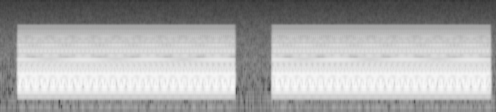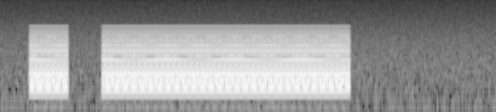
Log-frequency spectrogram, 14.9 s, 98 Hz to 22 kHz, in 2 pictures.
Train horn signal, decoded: 2 long, 1 short, 1 long

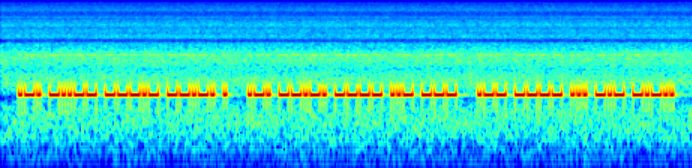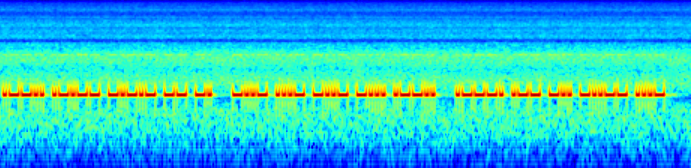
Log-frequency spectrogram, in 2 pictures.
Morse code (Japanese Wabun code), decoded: ナユスシヘ ナシコウレ ヤコラワキ ヱテサヨタ マクマハヱ セヤホユク

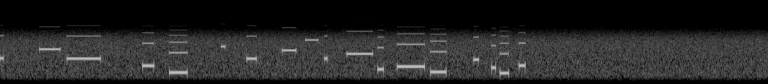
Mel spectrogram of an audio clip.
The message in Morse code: none

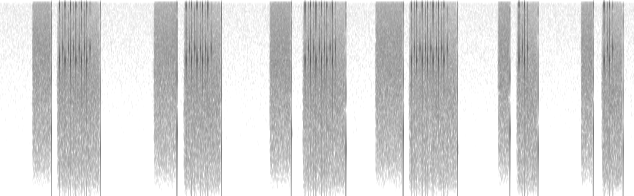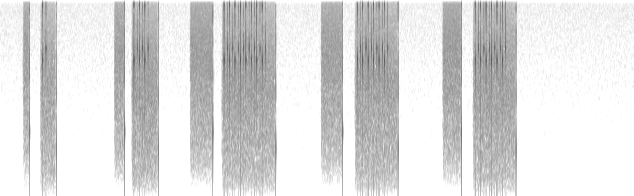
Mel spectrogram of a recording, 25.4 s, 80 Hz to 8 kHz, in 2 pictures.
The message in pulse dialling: 6 5 6 7 2 2 1 3 8 6 6

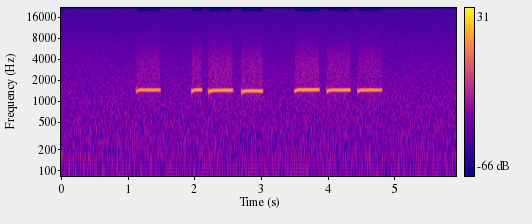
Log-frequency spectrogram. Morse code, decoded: TWO

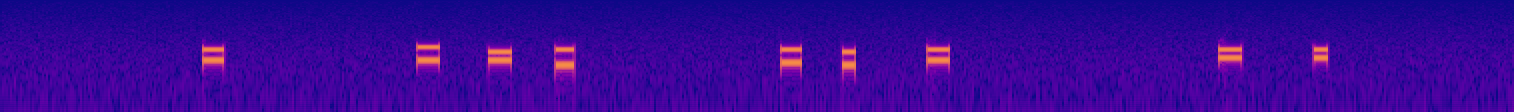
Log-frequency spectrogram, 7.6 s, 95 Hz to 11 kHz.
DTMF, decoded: 8 972 518 00

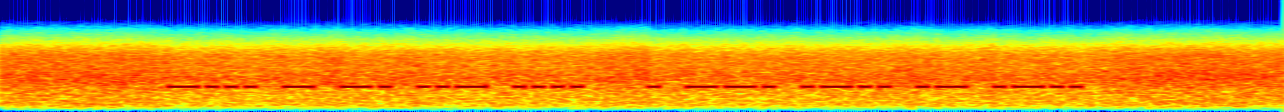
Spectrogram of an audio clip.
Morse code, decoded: BTNUH EGLAL

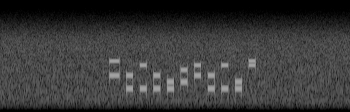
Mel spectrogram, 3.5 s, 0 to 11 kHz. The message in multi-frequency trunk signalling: KP 272159271 ST

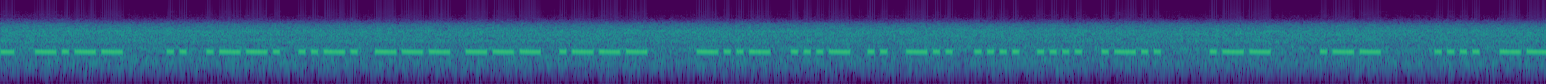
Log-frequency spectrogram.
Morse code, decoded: … IPFOOJ XVIDHHL W W …

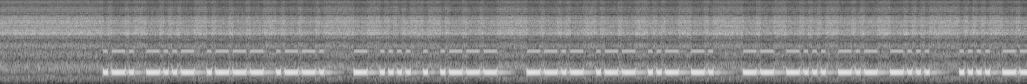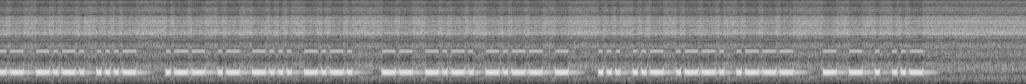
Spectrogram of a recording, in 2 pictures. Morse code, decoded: RXJP THEJ QWUN MBKB HOCV WABC MCYT SUPJ TTEU

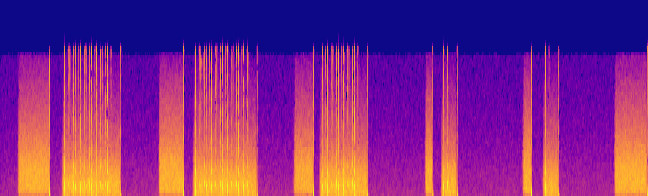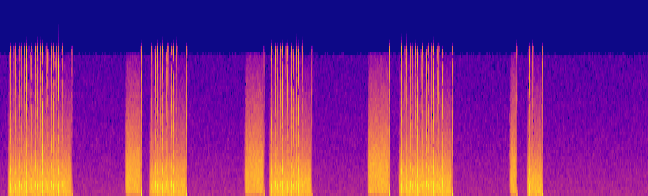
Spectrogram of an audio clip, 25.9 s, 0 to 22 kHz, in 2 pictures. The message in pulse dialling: 9 0 7 1 1 0 5 6 8 1

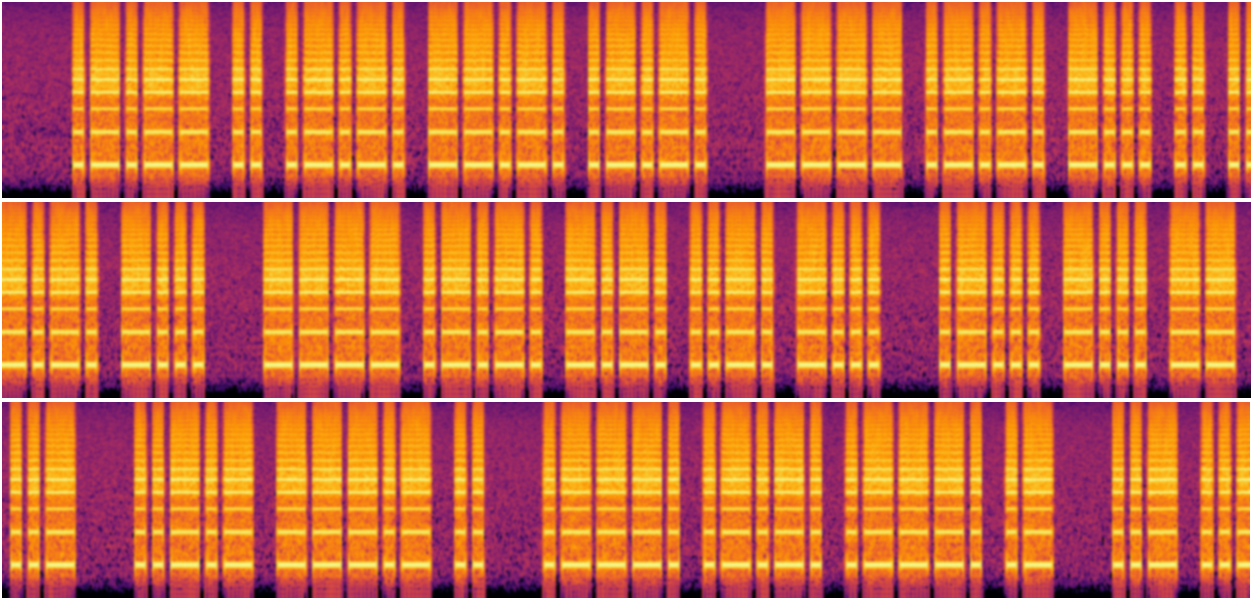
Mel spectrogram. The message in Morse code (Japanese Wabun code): デンシン コンバンハ コンニチハ オハヨウ ミズ センセイ …

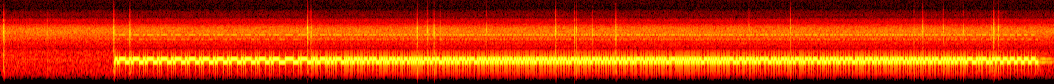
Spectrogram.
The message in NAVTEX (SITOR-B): LA MEME ANNEE, IL INTEGRE LA VILLA MEDICIS.

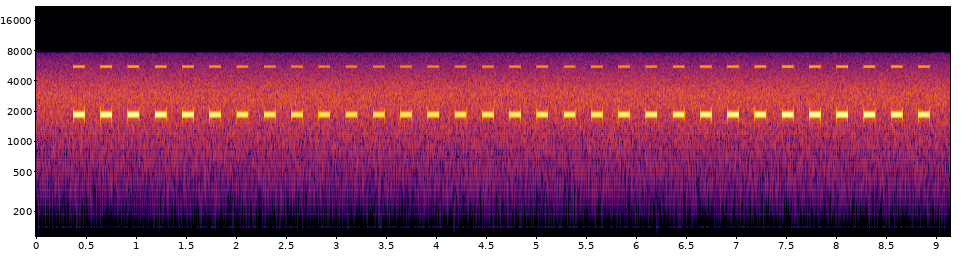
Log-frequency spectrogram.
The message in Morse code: none

